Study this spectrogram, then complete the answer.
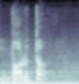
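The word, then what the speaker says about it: ボルト: pronounce say for example the word bolt in Japanese would be boruto so actually you know Naruto's son boruto his name is just bolt his his name is actually just bolt like forget boruto his name is Bolt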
